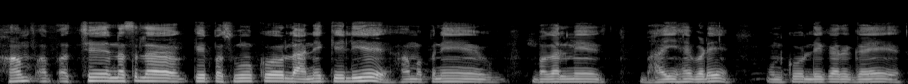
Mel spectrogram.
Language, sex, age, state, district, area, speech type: Hindi, male, 45-60, Uttar Pradesh, Varanasi, urban, spontaneous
